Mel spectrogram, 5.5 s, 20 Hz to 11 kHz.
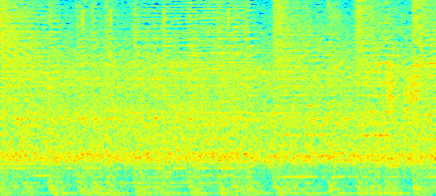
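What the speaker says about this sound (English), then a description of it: "Here comes his home crowd as the defense tries to get off the field on 3rd down." A home crowd at a football game roars steadily as the defense tries to get off the field on third down, a dense, continuous wash of cheering and whoops heard from a distance with no pauses.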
